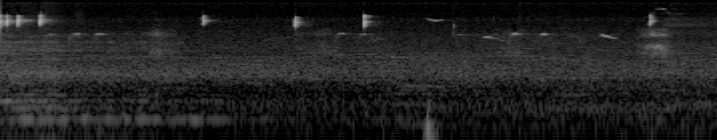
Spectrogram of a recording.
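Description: Faint, short, high-pitched chirps of small birds, some single and some in quick runs of three or four. A low hummed chant tone fades out over the first two seconds, and there is one soft low thump about four seconds in.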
